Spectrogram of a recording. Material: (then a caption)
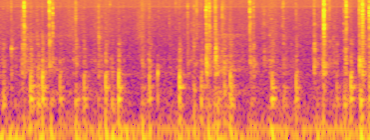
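Plastic. Fingertips of both hands press and tap the keys of a grey plastic stenotype keyboard with a hollow housing while typing. Quiet, irregular plastic clicks and hollow taps come in quick bursts over a steady low background rumble, with some brighter clicks cutting through. Each tap dies away almost at once.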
